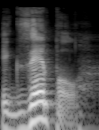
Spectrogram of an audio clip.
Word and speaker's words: example: So this word should be example with the stress here.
